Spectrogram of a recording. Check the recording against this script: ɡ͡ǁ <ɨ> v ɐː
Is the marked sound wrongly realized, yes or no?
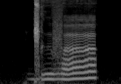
no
